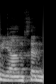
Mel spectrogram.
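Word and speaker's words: Janssen: ठीक है, अब ये मतलब जो भी प्रोनाउंसिएशन हो इसका, इसको यानसेन बोलते हैं। ठीक है, लेकिन आप इसको जानसेन के तौर पे याद रखो, क्योंकि आपको याद रहेगा अच्छे तरीके से।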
